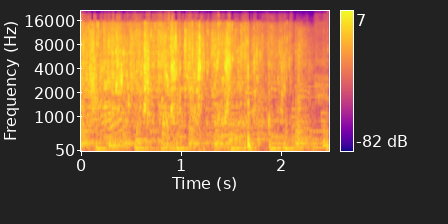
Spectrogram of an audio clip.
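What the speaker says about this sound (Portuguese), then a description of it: "a água sai da garupa da bicicleta diretamente para o pote" Water pours steadily from a jug carried on the back of a bicycle into a clay storage pot at a rural home in Itapipoca, a continuous close splashing trickle with a gurgling, rhythmic flow.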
